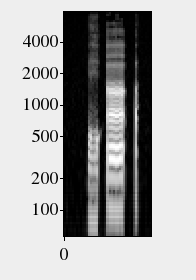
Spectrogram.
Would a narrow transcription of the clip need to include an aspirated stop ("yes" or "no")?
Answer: no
